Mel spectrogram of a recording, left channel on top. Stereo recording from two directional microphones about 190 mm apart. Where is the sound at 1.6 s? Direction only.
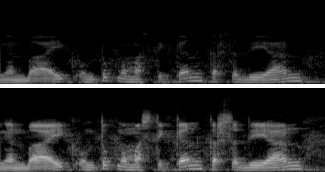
80° right.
